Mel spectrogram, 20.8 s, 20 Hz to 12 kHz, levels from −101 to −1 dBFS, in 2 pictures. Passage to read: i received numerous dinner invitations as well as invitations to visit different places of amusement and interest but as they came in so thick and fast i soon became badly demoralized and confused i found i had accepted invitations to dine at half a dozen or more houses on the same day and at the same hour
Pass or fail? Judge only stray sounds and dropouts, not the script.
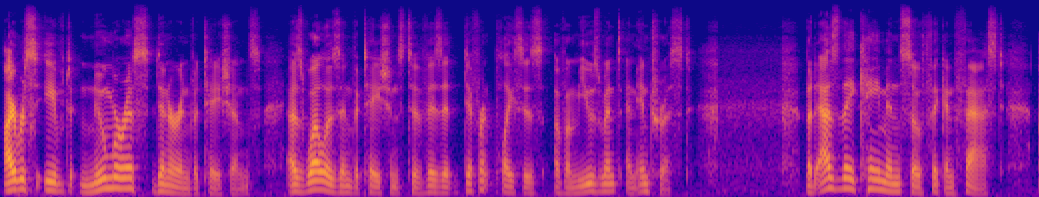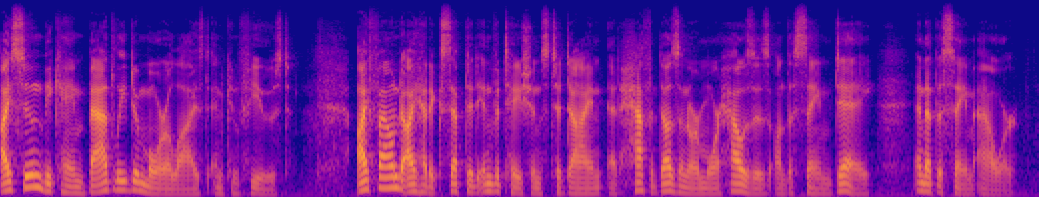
pass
